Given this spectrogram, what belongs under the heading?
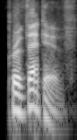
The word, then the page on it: preventive: American English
